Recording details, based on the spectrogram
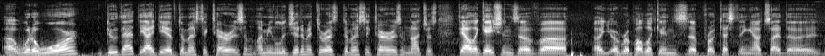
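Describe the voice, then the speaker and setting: A man with an average-pitched voice poses interview questions. He speaks haltingly, often searching for the right word, with faint outdoor traffic noise in the recording. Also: fairly even intonation, darkish tone.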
